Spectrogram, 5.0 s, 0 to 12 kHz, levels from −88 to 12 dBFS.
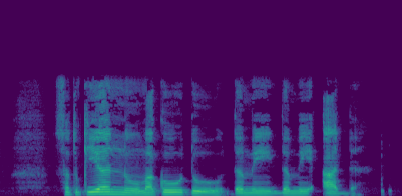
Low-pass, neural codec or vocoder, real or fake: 7.2 kHz; none; real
